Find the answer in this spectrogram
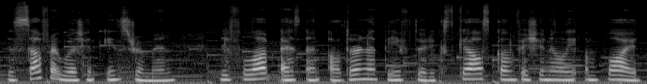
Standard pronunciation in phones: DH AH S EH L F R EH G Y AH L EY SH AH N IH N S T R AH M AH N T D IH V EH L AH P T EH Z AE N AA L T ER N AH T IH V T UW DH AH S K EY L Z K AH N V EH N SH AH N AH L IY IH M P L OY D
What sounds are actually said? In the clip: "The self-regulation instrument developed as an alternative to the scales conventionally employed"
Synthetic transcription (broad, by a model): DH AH S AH F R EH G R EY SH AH N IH N S T R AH M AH N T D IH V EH L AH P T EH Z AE N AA L T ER N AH T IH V T UW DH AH S K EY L S K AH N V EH SH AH N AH L IY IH M P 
